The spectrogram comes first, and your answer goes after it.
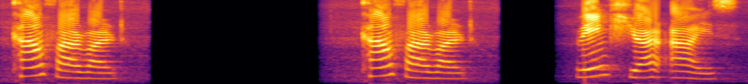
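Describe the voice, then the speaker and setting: A woman teaching simple English phrases to children, saying each one slowly and clearly twice. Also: on the high side, bright, forceful tone, low-quality recording. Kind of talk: repeating phrases for learners.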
